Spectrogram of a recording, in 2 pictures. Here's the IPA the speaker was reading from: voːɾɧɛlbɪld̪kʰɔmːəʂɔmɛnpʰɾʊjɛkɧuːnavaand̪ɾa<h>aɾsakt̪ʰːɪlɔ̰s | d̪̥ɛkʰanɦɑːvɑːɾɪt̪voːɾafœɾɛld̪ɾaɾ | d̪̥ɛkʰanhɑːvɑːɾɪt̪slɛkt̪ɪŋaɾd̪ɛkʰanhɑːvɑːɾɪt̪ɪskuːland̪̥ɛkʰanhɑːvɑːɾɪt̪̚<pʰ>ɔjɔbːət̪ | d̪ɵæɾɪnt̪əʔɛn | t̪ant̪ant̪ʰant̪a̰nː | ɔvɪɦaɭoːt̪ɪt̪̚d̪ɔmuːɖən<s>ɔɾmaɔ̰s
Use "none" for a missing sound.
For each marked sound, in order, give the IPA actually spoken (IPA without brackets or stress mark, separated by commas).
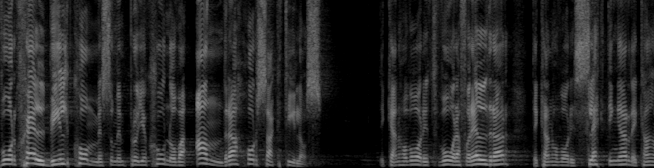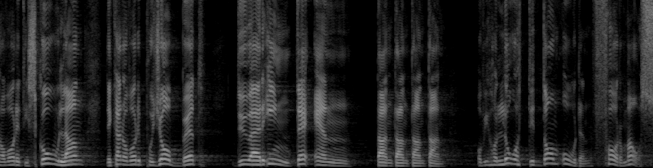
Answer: h, pʰ, f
